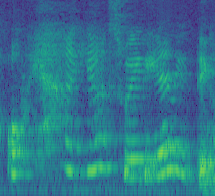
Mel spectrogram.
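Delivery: very high, cooing reassurance; sugary high-pitched yes; sweet nurse. Retold or imitated. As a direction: imitate an eager-to-help nurse. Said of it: "she was the sweetest nurse".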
